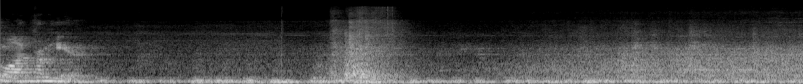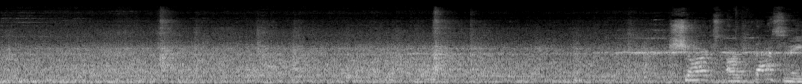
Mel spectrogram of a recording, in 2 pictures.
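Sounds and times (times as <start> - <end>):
miniature train rolling on track: 3.2 - 16.0.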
